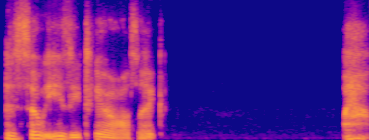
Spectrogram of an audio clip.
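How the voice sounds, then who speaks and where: Middle-aged woman host, gravelly low voice, unhurried chatty live stream delivery, dry close sound. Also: wildly swooping pitch, fairly bright tone, no echo. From West Virginia, USA. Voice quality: deep, gravelly voice. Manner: slow, rambling, laughs often. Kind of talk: casual live chat with viewers.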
